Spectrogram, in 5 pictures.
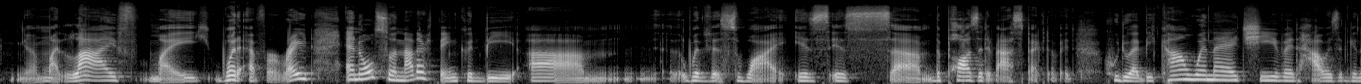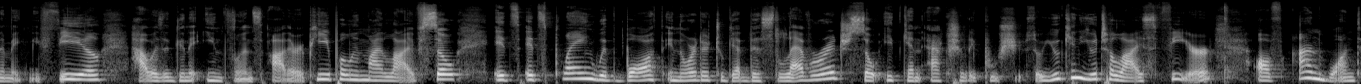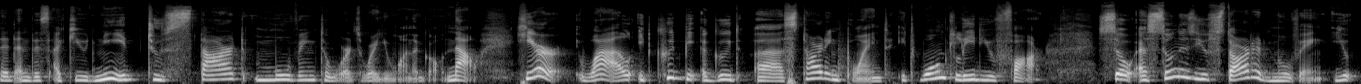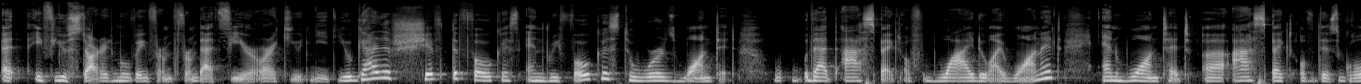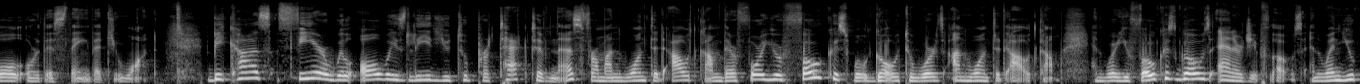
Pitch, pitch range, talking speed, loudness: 185 Hz, 170-230 Hz, 165 wpm, -18 LUFS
